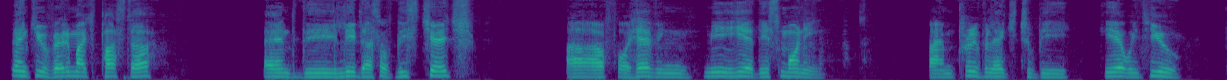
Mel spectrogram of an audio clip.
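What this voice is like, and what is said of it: Zimbabwean accent. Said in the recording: “As you can tell from my accent, I'm not from Muskogee, Oklahoma. ... I'm from Harare, Zimbabwe.”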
